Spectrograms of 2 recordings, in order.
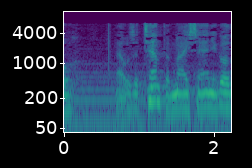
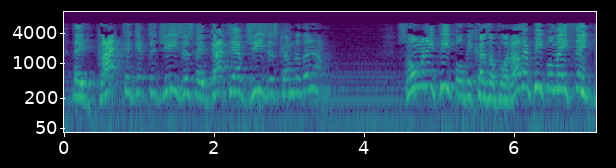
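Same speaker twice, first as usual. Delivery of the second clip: raised, emphatic pulpit voice; driving sermon delivery; impassioned preaching; 10 semitones higher, 6 dB louder than usual. Real, not acted. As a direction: preach it urgently, pitched up. Preacher builds to forceful exhortation.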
